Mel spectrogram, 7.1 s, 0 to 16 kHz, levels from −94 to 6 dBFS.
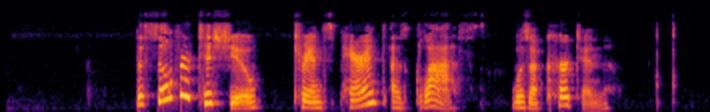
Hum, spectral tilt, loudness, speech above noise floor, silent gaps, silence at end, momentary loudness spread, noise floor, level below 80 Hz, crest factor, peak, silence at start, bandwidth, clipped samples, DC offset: none; -3.5 dB/octave; -16 LUFS; 61 dB; none; 1.05 s; 15 LU; -77 dBFS; -70 dBFS; 18 dB; 0 dBFS; 1.35 s; 9.8 kHz; under 0.1%; under 0.1%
